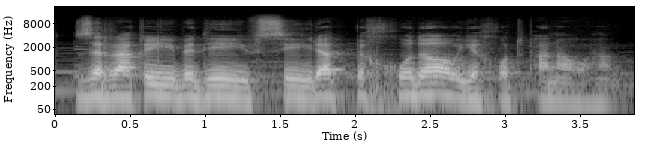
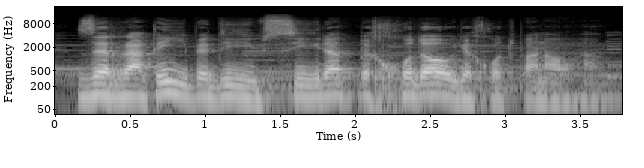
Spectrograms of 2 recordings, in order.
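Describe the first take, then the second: The two takes are said the same way.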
